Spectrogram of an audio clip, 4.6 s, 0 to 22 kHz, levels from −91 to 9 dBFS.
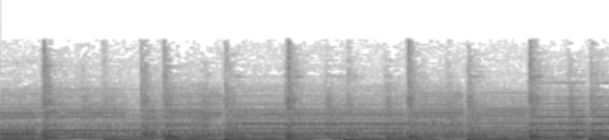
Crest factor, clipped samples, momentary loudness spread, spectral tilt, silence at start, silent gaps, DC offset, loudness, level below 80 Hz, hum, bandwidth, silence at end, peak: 16 dB; under 0.1%; 2 LU; -4.5 dB/octave; 0 s; none; under 0.1%; -22 LUFS; -32 dBFS; none; 16 kHz; 0 s; -6 dBFS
